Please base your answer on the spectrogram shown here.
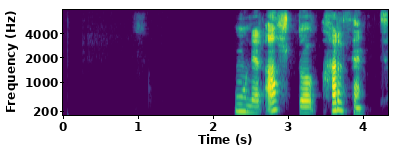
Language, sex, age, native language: Icelandic, female, 50-59, Icelandic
